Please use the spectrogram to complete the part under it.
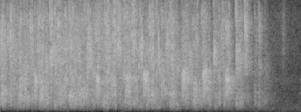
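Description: An audience at a Korean religious lecture claps in sustained, dense applause that fills the whole stretch, loud and steady before easing off slightly near the end, with no talking over it.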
